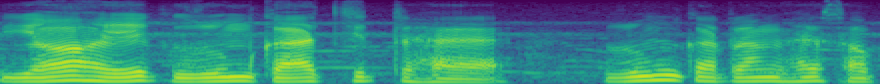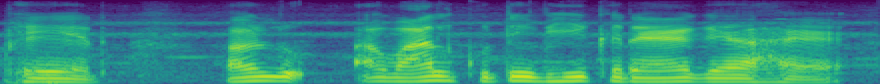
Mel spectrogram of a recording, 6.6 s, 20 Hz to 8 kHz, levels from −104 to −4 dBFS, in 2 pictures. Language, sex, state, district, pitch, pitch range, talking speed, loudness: Hindi, male, Jharkhand, Palamu, 135 Hz, 125-145 Hz, 165 wpm, -18 LUFS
